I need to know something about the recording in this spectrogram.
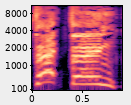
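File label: warn boomer, voice, male; Left 4 Dead 2; coach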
